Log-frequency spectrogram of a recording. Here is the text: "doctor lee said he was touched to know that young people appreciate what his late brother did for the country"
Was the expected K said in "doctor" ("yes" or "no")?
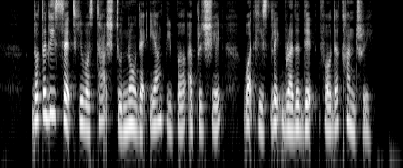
no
